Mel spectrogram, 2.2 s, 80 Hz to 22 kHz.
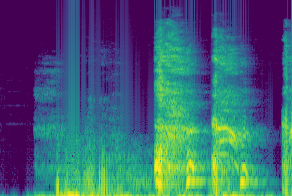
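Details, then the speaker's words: Cough from a 24-year-old streamer who says they cough so much all night: a short run of about three harsh, voiced coughs in a small room. "um matt i cough so much all night"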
